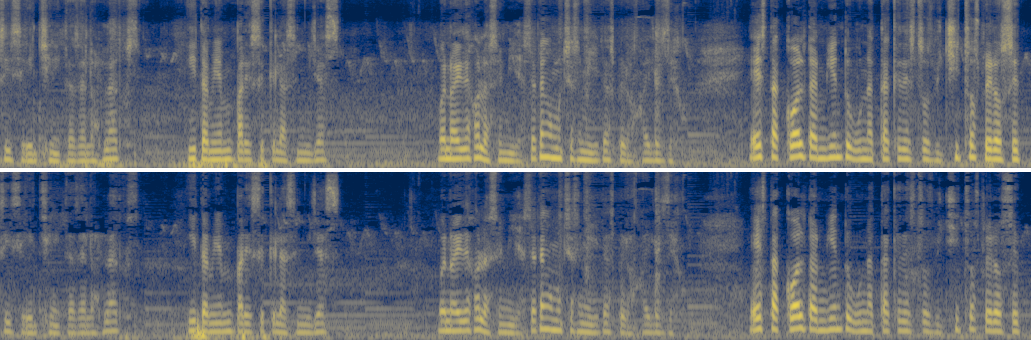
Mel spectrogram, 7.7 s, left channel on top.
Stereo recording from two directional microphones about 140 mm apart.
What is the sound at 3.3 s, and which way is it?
Speech, 25° left (ahead or behind).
